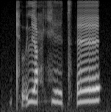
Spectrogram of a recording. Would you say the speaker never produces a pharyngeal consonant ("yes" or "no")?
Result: no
